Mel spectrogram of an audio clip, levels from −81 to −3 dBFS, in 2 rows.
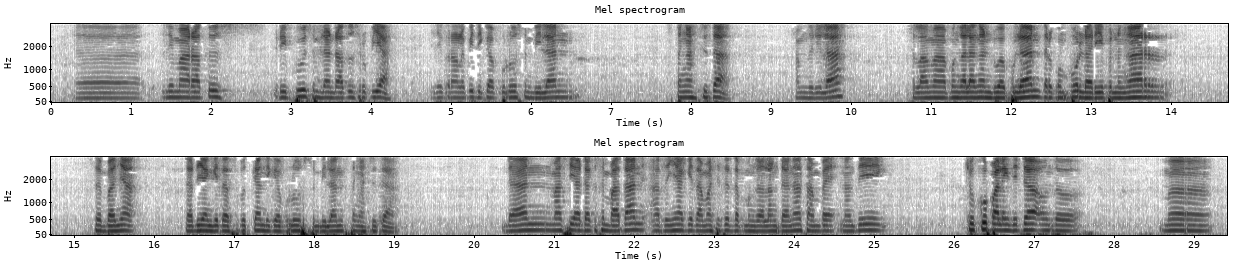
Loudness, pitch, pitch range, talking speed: -18 LUFS, 160 Hz, 150-170 Hz, 85 wpm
